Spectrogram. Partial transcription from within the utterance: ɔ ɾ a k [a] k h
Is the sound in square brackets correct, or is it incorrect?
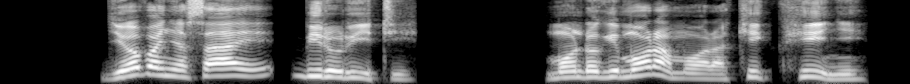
incorrect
